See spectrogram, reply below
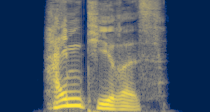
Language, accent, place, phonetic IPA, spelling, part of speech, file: German, Germany, Berlin, [ˈhaɪ̯mˌtiːʁəs], Heimtieres, noun, De-Heimtieres.ogg
- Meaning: genitive singular of Heimtier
